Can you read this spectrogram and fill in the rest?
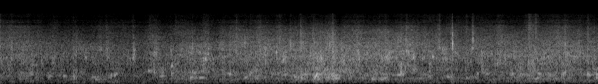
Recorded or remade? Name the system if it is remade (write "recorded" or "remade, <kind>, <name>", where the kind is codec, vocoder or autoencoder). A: remade, autoencoder, DAC-VAE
